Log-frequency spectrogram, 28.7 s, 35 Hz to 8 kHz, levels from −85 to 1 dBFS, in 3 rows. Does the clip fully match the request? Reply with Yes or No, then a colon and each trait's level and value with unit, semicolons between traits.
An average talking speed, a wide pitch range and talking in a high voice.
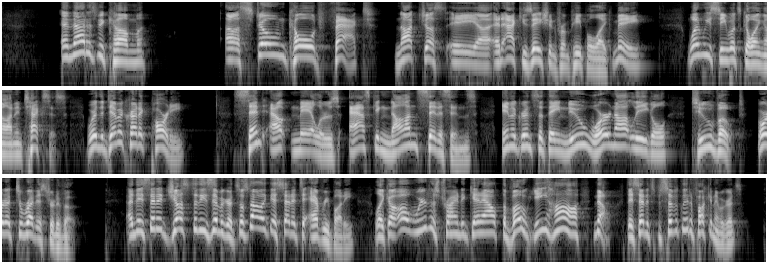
Yes: average, 180 wpm; wide, 7.3 semitones; high, 200 Hz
